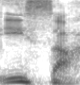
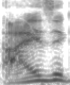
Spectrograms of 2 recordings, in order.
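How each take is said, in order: First: The name sounds different from the English Isaac. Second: The name sounds like the usual English Isaac. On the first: This is how the player says it himself. The speaker calls it right. "he said Isak" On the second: This is how the name looks when read. The speaker calls it wrong. "is it Isaac"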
